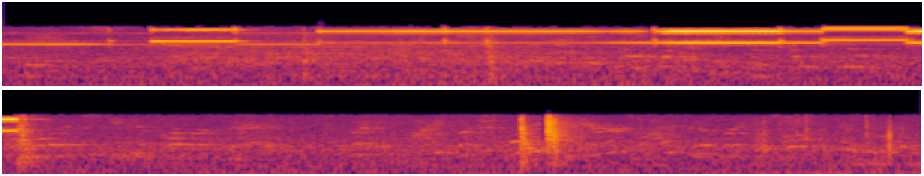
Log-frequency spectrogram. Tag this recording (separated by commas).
Music, Speech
